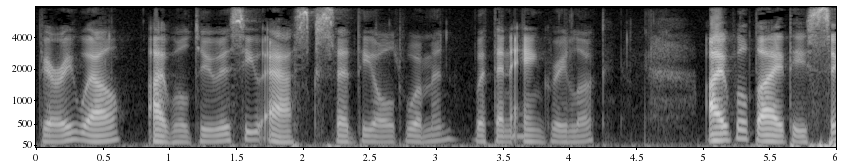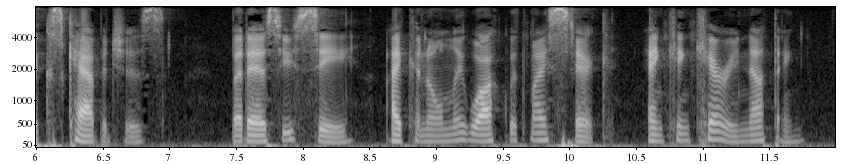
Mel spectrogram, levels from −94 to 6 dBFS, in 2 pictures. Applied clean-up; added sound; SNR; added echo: none; none; none; none.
